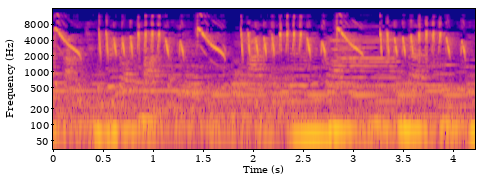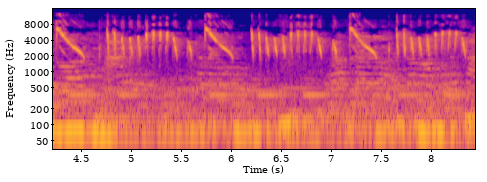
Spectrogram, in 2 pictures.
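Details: Cigun delivering a kapas tembak-style training song, mixing rapid high chip series with sharp descending whistled slurs in busy, continuous phrases, with a constant low background hum.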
